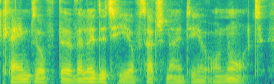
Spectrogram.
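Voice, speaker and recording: Speaking at a moderate pace, a man with a German accent has a fairly low voice. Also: very clean recording, silent background. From Germany. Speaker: podcast host. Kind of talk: solo podcast monologue. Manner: casual, with hesitations.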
